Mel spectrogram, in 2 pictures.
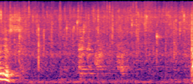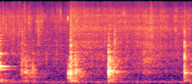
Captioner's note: pan sizzling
